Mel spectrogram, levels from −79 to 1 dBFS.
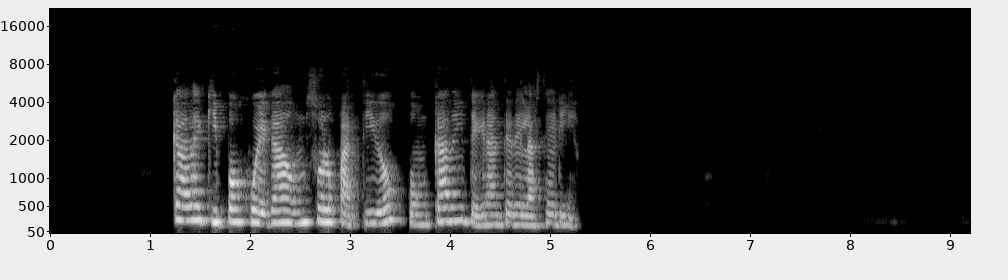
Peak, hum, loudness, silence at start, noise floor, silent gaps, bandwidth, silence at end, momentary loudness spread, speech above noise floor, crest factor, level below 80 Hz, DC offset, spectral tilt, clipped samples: -2 dBFS; none; -16 LUFS; 1.25 s; -90 dBFS; none; 5.8 kHz; 3.95 s; 9 LU; 74 dB; 18 dB; -66 dBFS; under 0.1%; -8.5 dB/octave; under 0.1%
